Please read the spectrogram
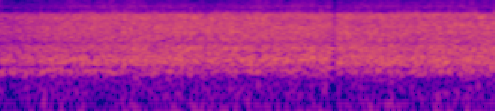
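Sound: car engine running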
